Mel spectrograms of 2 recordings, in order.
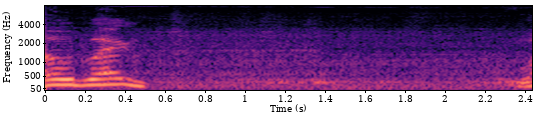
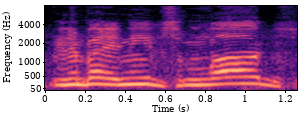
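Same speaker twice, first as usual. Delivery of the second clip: calling out; 6 semitones higher, 5 dB louder than usual. Real, not acted. Calling out to chat.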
